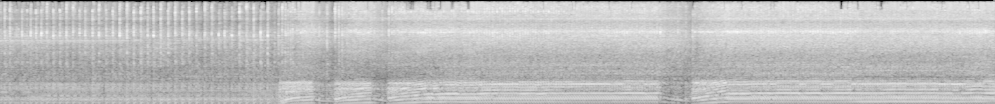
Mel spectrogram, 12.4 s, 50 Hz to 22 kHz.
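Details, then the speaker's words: Shindaiwa SH262 hedge trimmer, warm near operating temperature, blipped throttle: buzzy two-stroke drone dips and climbs but never winds up to high-pitch scream; not reaching peak rpm because the exhaust port/muffler is carbon-blocked. "you can definitely tell that this is not winding out like a two-stroke engine should it doesn't have that high-pitch sort of whale to it"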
